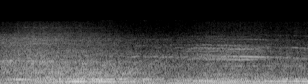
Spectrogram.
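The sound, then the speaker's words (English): An ambulance pulls in at a crash scene by a creek, its engine a steady, loud rumble with a low droning hum and broad road noise throughout, and no siren sounding. “Here, an ambulance arrives.”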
